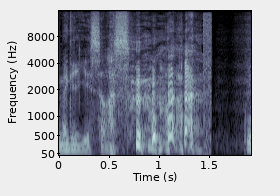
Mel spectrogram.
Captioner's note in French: rires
